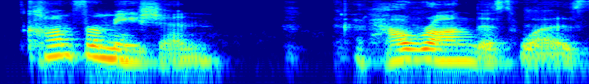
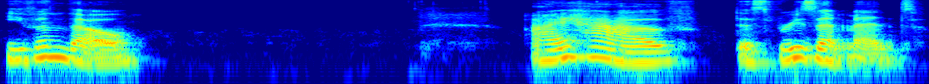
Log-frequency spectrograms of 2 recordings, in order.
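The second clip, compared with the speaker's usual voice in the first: tapping affirmation. Acted. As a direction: recite each setup line calmly and deliberately. EFT tapping setup script.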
